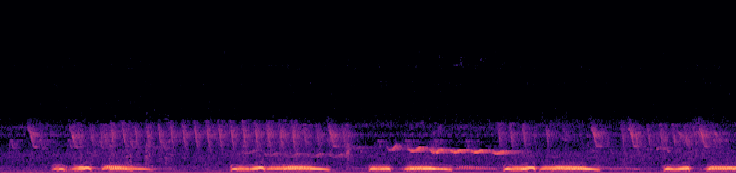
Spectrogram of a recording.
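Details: Spotted dove in Ninh Thuận, Vietnam, giving repeated mellow cooing phrases: short low notes followed by longer drawn-out, slightly falling coos, phrases separated by brief pauses, with faint high chirps from other birds behind.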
